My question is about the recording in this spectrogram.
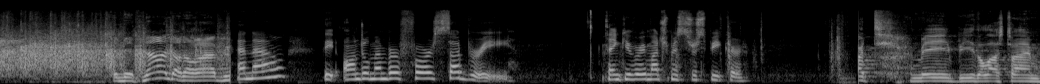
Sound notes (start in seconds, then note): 0.0 applause; 5.6 speaking French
